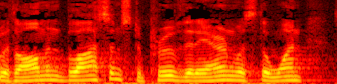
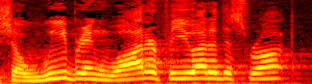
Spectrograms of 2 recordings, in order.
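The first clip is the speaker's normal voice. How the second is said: put-on mocking sarcastic tone, higher; 6 semitones higher than usual. Retelling how he spoke to the people he calls rebels: retelling a mocking, sarcastic line. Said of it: "he speaks mockingly and sarcastically".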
